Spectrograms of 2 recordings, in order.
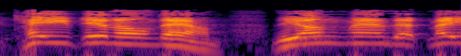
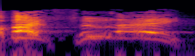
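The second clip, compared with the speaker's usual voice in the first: high, loud preaching shout; shouted climax; 12 semitones higher, 5 dB louder than usual. Real, not acted. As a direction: drive it home at full force.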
